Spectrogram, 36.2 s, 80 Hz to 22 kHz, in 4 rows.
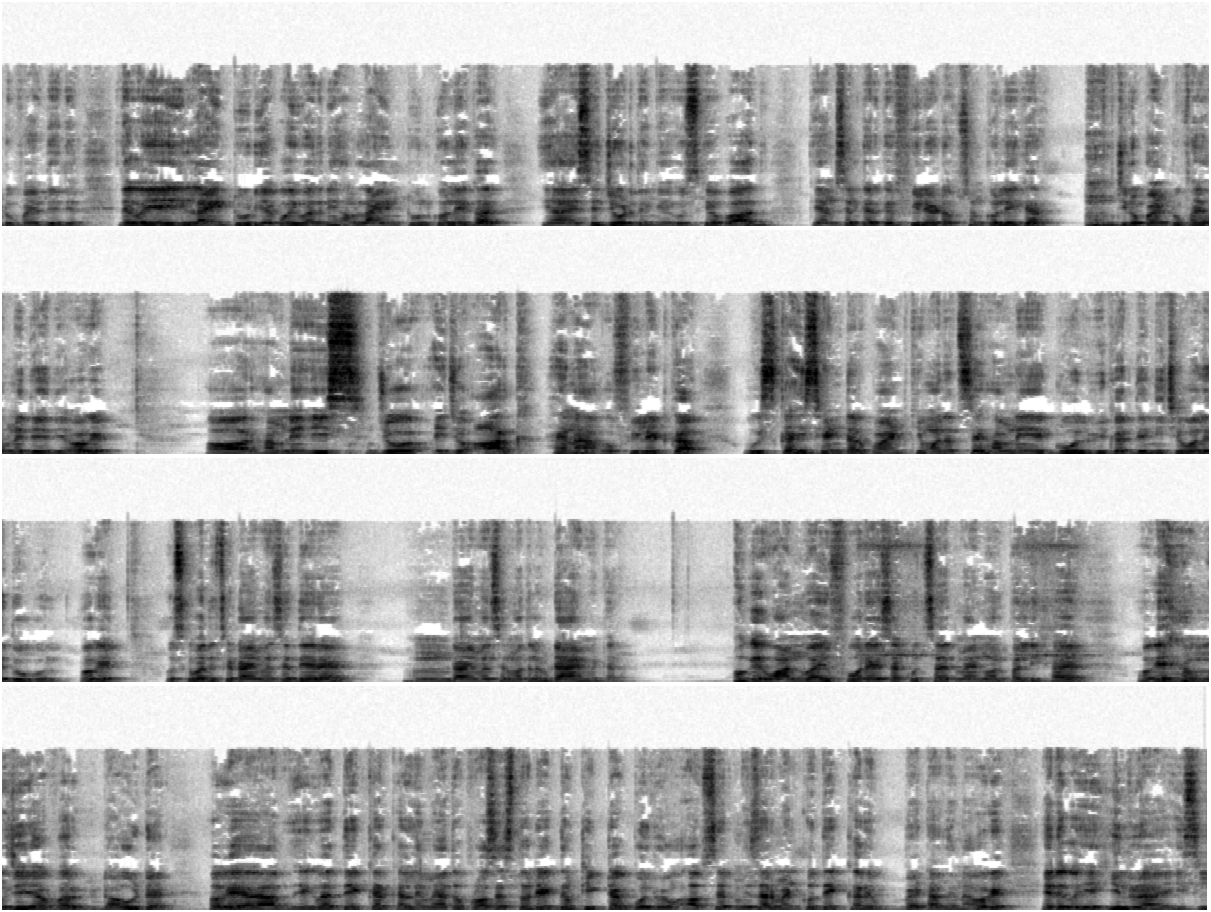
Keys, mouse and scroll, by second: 0.7-2.0 super+middle drag, 2.7-3.8 super+middle drag, 3.8 super+click, 4.7 super+click, 5.4 super+right click, 5.8 super+click, 9.0 super+Return, 16.4 super+right click, 16.9 super+click, 18.2 super+click, 18.8 super+right click, 19.3 super+click, 20.2 typing, 22.6 super+click, 22.6 typing, 26.8 super+Return, 27.4 super+click, 28.4 super+click, 28.9 super+Return, 29.5 super+click, 30.3 super+Return, 31.0 super+click, 31.9 super+Return, 32.7 super+right click, 33.2 super+click, 34.5-36.1 super+drag.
